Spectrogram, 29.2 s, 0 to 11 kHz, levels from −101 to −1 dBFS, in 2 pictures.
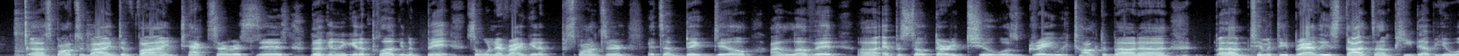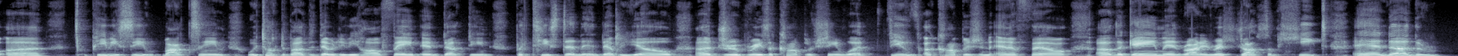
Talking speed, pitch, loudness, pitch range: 170 wpm, 140 Hz, -21 LUFS, 130-150 Hz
